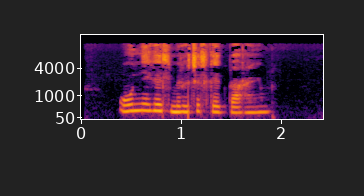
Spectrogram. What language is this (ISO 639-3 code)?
mon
